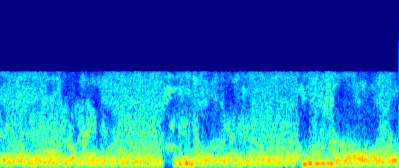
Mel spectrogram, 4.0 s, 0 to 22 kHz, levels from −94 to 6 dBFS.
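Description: A speech recording that crossed a tandem speech coding chain, decoded and re-encoded at each network border. The sound points to an AMR-NB narrowband stage followed later by a CVSD stage, with each coder working on the previous one's damage. Nothing remains above 3.8 kHz, so the speech is muffled, and it is rough and warbly throughout. At the very end, from 3.95 s to the close at about 4 s, an echo canceller likely misjudged double talk and turned the talker down. The speech dips by about 5 dB for a brief stretch of around 50 ms.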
